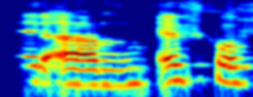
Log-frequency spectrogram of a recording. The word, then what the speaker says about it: Escoffier: was you went to X Kobe air am I saying it correctly is cool for year yeah Escoffier year culinary arts school I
